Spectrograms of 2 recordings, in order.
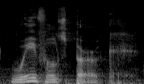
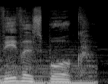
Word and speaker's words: Wewelsburg: So one of these episodes was dealing with Wewelsburg, the occult SS castle of Himmler.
